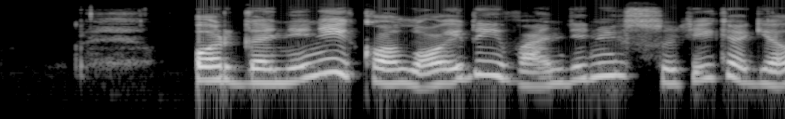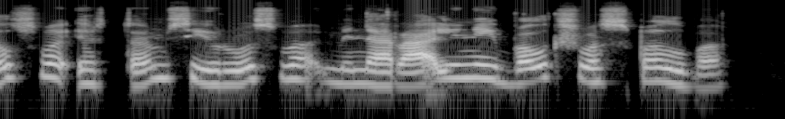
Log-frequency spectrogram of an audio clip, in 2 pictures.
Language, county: Lithuanian, Kaunas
